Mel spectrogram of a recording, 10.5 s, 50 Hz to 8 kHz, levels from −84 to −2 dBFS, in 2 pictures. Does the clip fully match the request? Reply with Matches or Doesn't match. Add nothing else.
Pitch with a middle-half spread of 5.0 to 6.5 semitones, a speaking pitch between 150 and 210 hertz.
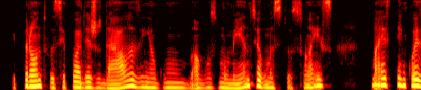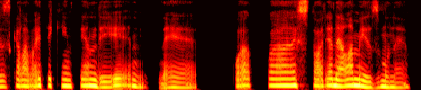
Matches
